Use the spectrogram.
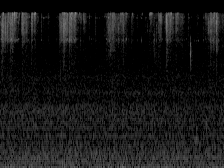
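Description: A thin silver-colored metal chain necklace is held dangling between the fingers and shaken, giving quiet bursts of bright, high jingling. Each burst dies away quickly over a low, steady background rumble.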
